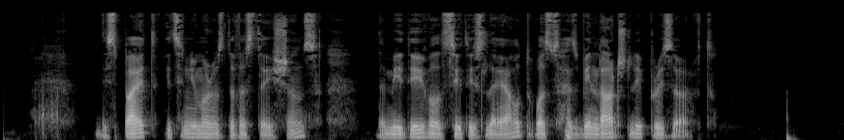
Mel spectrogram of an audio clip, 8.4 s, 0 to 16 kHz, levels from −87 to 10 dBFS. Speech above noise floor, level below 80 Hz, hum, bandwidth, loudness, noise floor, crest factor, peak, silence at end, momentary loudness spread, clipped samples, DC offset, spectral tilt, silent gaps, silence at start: 54 dB; -44 dBFS; none; 11.5 kHz; -26 LUFS; -80 dBFS; 24 dB; -4 dBFS; 0.55 s; 9 LU; under 0.1%; under 0.1%; -5 dB/octave; none; 0.4 s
